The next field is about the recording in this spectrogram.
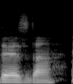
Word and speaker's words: Dehesdin: All right, say your name properly. This is a dumpster fire. Go ahead. – Sebastian Dehisten. – Oh, sounds so much better.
